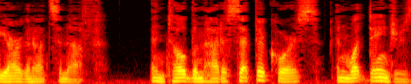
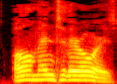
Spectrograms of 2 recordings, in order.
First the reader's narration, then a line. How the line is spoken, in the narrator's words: Jason shouted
